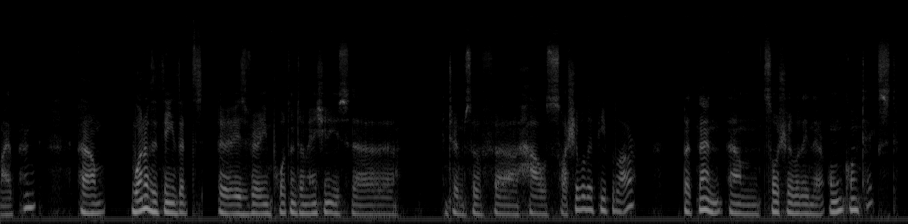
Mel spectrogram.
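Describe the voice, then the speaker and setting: A man from Ethiopia, a professor and studio interview guest, speaking in a measured way with many fillers. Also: medium pitch, a little mellow, slightly rough, dry recording.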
